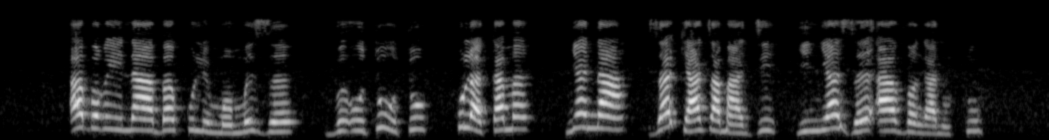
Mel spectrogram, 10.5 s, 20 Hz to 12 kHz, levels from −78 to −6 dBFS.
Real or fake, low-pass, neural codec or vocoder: real; 7.2 kHz; none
